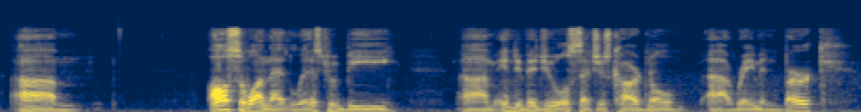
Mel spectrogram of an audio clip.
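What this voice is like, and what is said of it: Weird-sounding, congested sick voice. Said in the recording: “if my voice sounds really weird, it's because I'm actually sick. I have a cold”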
